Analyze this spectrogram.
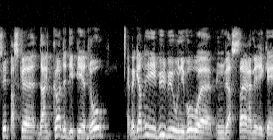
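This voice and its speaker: A man with a high voice speaks at a moderate pace and a very even loudness. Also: ordinary pitch variation. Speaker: former hockey player, hockey analyst. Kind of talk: casual chat.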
